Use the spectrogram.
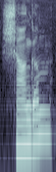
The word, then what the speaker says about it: Shawangunk: by two murders from the shangham correction it's pronounced shangham spelled shawangunk yep and also on some other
